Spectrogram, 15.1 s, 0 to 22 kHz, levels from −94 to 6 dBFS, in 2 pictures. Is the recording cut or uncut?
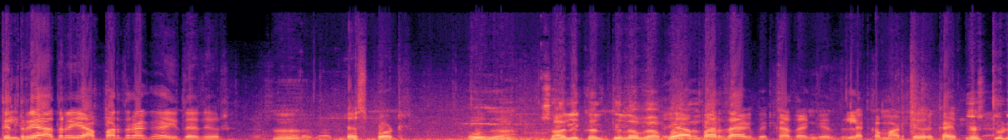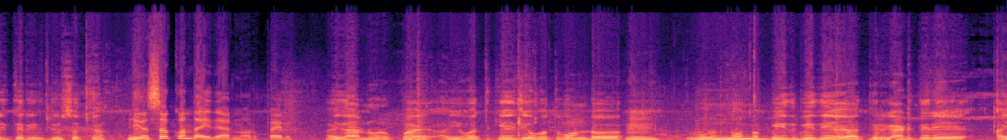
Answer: cut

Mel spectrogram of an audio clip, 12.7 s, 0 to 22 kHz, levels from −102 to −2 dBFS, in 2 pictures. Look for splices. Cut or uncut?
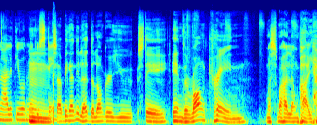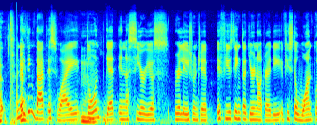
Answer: cut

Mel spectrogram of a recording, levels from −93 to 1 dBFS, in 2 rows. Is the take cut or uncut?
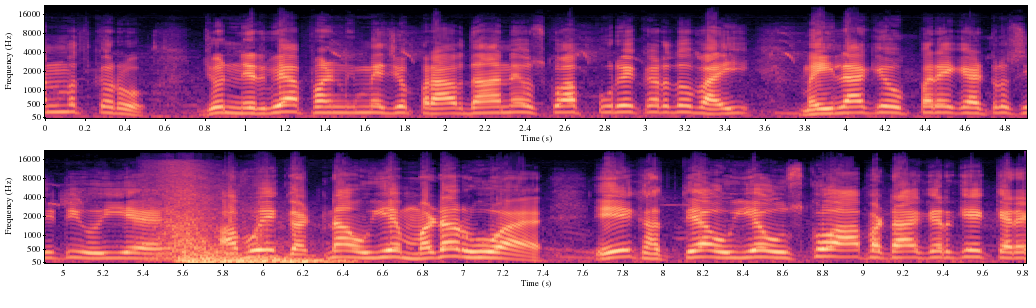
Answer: cut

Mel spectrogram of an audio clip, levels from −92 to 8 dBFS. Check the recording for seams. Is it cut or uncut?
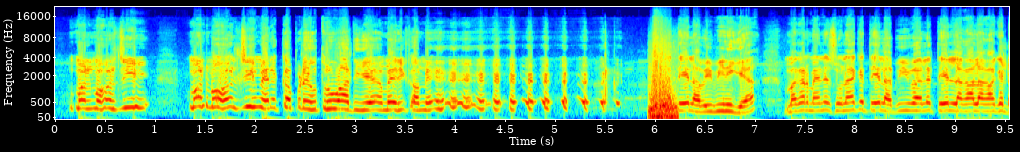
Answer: cut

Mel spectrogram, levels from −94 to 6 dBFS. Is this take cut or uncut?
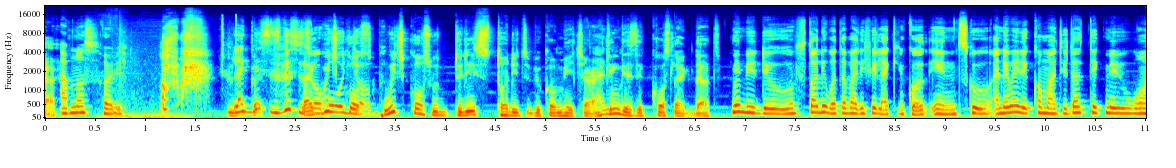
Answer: cut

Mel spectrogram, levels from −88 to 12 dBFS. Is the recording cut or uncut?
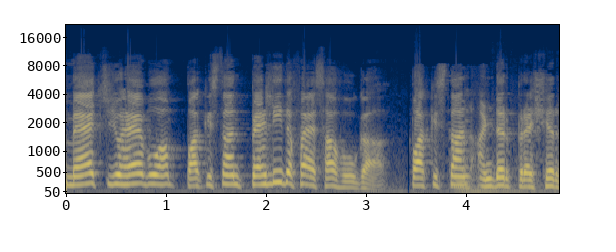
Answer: uncut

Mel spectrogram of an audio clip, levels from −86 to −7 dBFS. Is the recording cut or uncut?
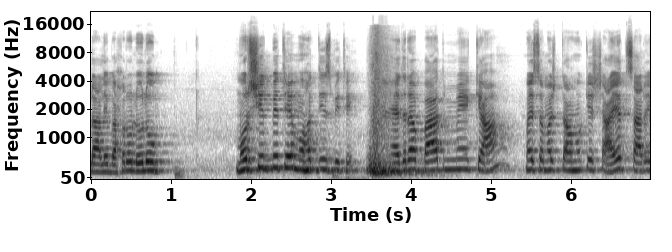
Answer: cut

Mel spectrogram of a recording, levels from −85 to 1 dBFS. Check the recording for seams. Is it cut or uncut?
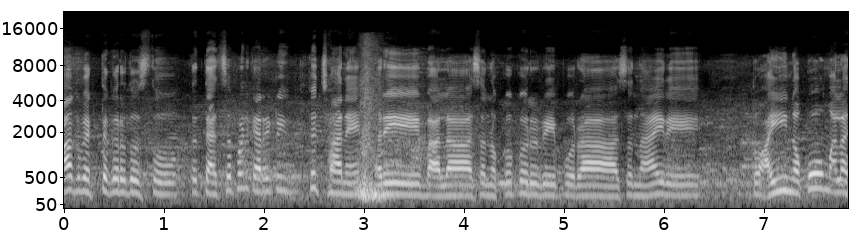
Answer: cut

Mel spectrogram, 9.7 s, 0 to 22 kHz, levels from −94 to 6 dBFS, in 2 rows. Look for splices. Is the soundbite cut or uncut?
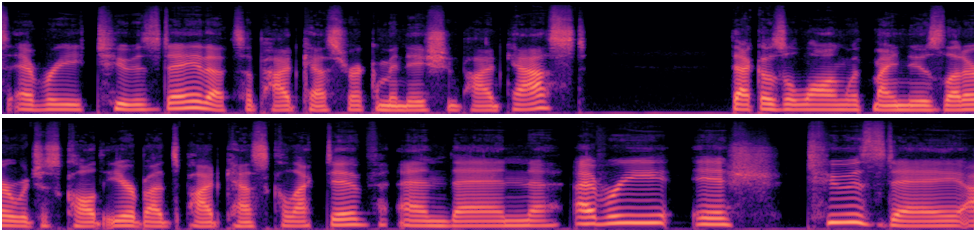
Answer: uncut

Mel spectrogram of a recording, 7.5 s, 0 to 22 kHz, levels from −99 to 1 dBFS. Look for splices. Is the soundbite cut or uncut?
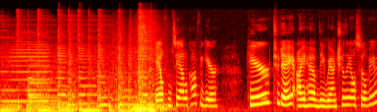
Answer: cut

